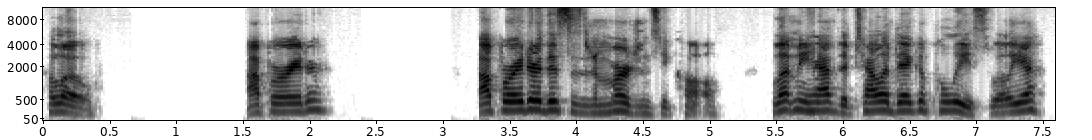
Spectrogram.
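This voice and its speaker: A woman's voice: mid-range voice, normal speed, pauses often, a bit bright, no room sound, lightly acted. A woman playing a hard-boiled, wisecracking insurance investigator in an old-time radio noir, with a dry, clipped delivery. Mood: brisk.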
